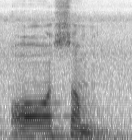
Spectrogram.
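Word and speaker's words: awesome: Means बहुत बढ़िया तो इसमें ओसम ये डब्ल्यू ई साइलेंट रहता है।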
